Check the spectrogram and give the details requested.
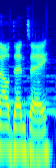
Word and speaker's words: al dente: Yeah, I get it's a pun on al dente. I know it's pronounced al dente, guys.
